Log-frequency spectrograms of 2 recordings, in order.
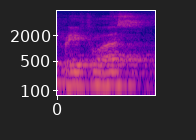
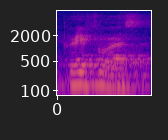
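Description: The two takes are said the same way.

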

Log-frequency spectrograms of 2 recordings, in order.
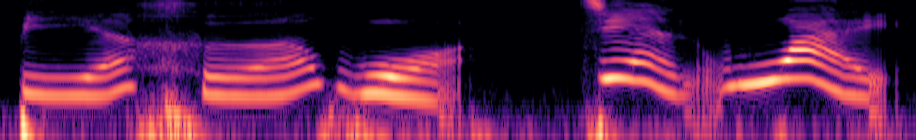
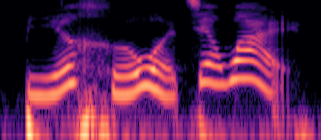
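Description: First: Very slow, syllable by syllable; slow model reading. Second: Said in the usual way. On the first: Shown as a demonstration. Teacher modelling Chinese phrases for learners, slow and drawn-out. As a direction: stretch each syllable out for learners.

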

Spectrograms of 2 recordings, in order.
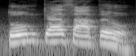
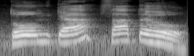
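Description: First: Said in the usual way. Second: Spaced-out words for language learners. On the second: Shown as a demonstration. Slower repeat for learners.

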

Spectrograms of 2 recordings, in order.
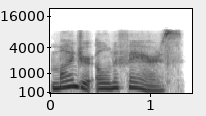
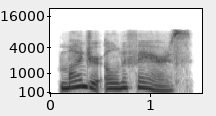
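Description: The two takes are said the same way.

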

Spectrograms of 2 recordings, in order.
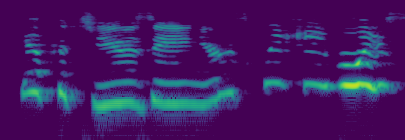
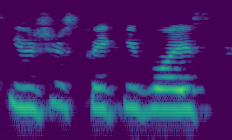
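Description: First: High, loud squeak; squeaky voice. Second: Said in the usual way. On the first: Shown as a demonstration. Teacher showing the class a card option, squeaky voice. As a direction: pitch it way up into a squeak.

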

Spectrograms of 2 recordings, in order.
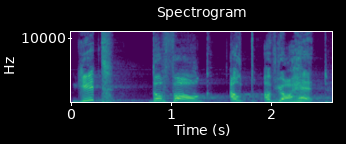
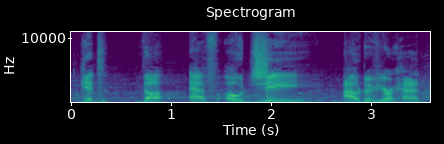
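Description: First: Put-on slow German-accented line, fog sounding rude. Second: Slow, letters F O G spelled one by one. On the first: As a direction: imitate the German speaker saying fog. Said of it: "It's a German accent". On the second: Retold or imitated. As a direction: spell out F O G clearly, with a laugh. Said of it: "he wrote down on the board".

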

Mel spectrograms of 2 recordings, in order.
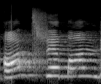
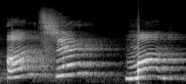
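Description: First: Antrenman said antreman without the n; the wrong antreman; yanlış telaffuz. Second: Antrenman spelled out slowly with the n; drawn out Antrenman, every letter; doğru telaffuz, yavaş. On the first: (yanlış söyleyiş: antreman) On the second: (yavaş ve doğru: Antrenman) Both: Shown as a demonstration. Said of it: "Antrenman değil".

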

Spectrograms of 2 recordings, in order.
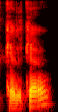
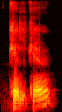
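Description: First: High called question into the empty house; calling out. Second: High rising call into the house; calling out again. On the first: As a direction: call out to see if anyone is home. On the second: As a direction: call once more, a little more insistent. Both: A narrator's reading. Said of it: "Camille cria à plusieurs reprises".

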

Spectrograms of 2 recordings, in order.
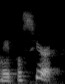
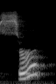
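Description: First: "maple syrup" with "syrup" as SEER-up; adult-life pronunciation. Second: "syrup" said as SUR-up; childhood pronunciation. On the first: Vlogger giving the word used as an adult, "syrup" as SEER-up. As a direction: say "syrup" with an ee in the first syllable, SEER-up. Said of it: "and in my adult life". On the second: Vlogger recalling how family said it, "syrup" as SUR-up. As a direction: say "syrup" with an ur in the first syllable, SUR-up. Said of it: "I think growing up". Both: Shown as a demonstration.

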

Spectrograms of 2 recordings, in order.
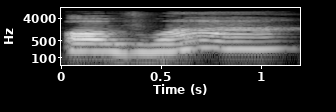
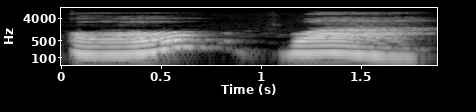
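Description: First: Au revoir said out loud as o-wa, higher and louder; French pronunciation with the class. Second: Au revoir whispered slowly as o-wa; French pronunciation. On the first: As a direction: lead the class in saying Au revoir. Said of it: "Can you say it with Miss B?". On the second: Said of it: "How do we say goodbye in French?". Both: Shown as a demonstration.

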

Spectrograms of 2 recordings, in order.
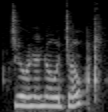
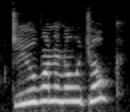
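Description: First: Said in the usual way. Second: Faster, louder, pushier ask; eager nagging. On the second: Acted. Joker pestering a classmate for attention, fast and loud. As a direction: pester them with rising eagerness.

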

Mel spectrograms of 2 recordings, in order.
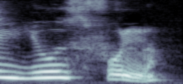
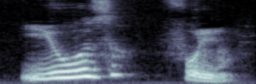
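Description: First: Said in the usual way. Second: useful said slowly as यूज, pause, फुल; split into two syllables. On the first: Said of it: "दो शब्दों में बोलता है". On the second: Shown as a demonstration. Teacher showing students what two syllables are, useful slowly split in two. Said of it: "अब ये हमारा दो शब्दों में बोलता है".

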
